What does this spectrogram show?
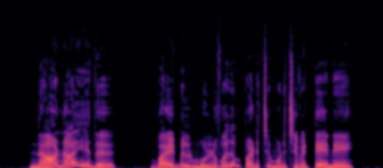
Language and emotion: Tamil, surprised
